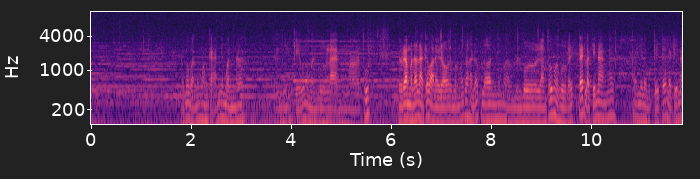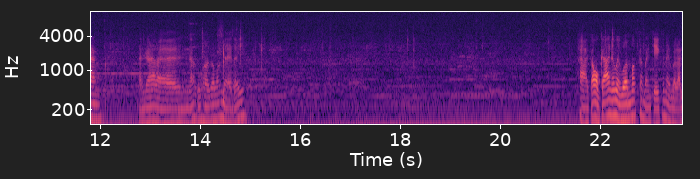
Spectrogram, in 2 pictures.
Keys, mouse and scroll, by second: 0.7 right click, 1.1 g, 2.9 middle click, 4.6 right click, 7.7 ctrl+z, 8.6 shift+middle click, 9.3 middle click, 10.4 g, 12.5 middle click, 14.5 shift+middle click, 15.3 g, 16.8 middle click, 18.3 g, 19.9 middle click, 23.0 click.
